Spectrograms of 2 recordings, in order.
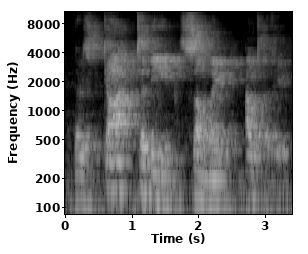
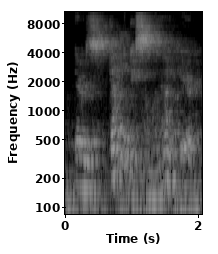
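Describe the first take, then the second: First: It is said very loudly. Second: It is said very softly.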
